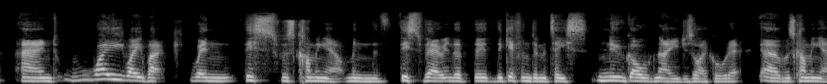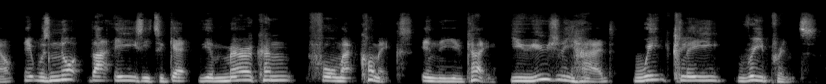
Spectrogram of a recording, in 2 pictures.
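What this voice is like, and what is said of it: English accent. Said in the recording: “as you can tell from my accent, I am from England”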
